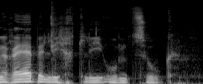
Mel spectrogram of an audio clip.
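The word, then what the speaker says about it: Räbeliechtli-Umzug: Hier in der Schweiz gibt es, ach, Joel, korrigiere mich bitte bei der Aussprache, gibt es den Räbelichtli-Umzug. – Ziemlich gut ausgesprochen, ja.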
